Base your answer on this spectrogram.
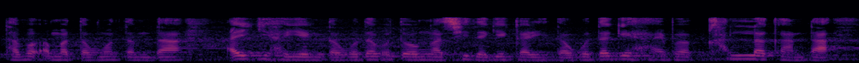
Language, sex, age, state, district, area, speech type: Manipuri, female, 45-60, Manipur, Kakching, rural, spontaneous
